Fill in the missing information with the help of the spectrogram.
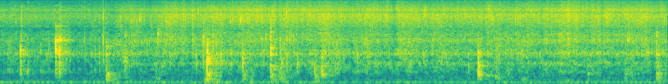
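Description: Freshly added chopped onions sizzling in hot oil in a kadai as they are stirred, with occasional scrapes and taps of the spatula against the pan.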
